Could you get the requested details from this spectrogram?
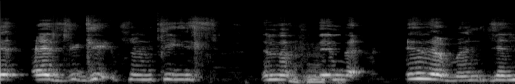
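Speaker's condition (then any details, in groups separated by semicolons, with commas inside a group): Cerebral palsy; from birth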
